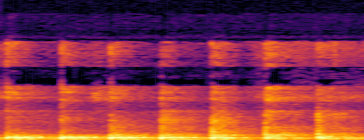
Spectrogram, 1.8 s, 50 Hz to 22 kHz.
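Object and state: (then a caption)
Hollow floor tile. A large ceramic floor tile is knocked by hand eight times in a steady rhythm to find an air void underneath. Each knock gives a hollow, mid-pitched sound centered near 500 Hz with a short ring, marking the spot as hollow. The spot is then to be filled with grout.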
